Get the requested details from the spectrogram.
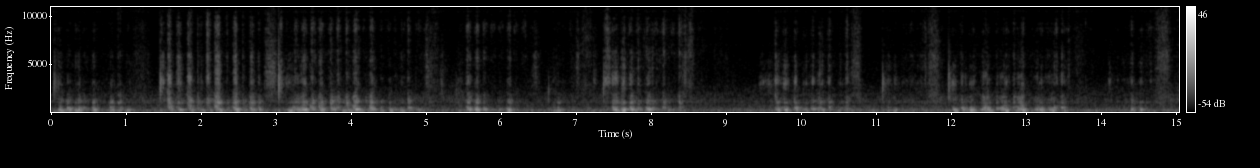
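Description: A wooden stylus scratches small details near the fish at the bottom left of a flat, black-coated scratch-art paper sheet. Quiet, dry scraping strokes come in short bursts with brief pauses, with a soft papery rasp and faint bright edges.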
